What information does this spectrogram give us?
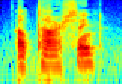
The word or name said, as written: Allt Tarsainn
